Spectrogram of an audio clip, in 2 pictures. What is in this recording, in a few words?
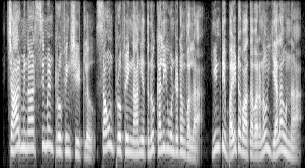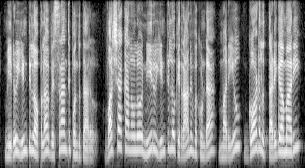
VO Telugu; CHARMINAR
